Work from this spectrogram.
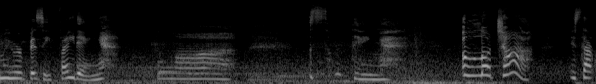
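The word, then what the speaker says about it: Luocha: Locha! Is that right? I remember Locha, it. that's how you pronounce it.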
